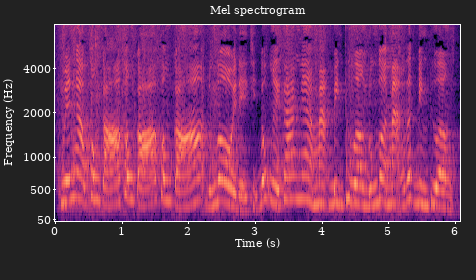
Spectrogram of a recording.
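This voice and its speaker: A woman's voice: high voice, moderate pace, gravelly, pushed and bright. A woman, hosting a casual livestream from home, chatty, calling names over and over with frequent exclamations. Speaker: livestream host drawing giveaway winners.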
